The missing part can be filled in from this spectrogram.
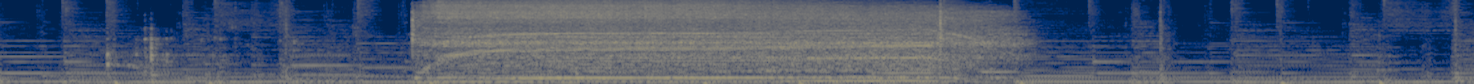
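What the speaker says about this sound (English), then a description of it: "I have soaked half a cup of long grain rice, which I'm going to grind a little coarse." Soaked long grain rice being ground coarse in an electric kitchen grinder for phirni, a loud sustained whirring grind of about three seconds that rises sharply and cuts off, with quieter kitchen noise before and after.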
